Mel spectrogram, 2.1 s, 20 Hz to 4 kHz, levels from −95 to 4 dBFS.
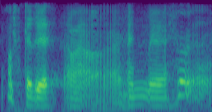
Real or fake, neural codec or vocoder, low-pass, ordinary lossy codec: fake; codec, 16 kHz, 1 kbps, FunCodec, trained on Chinese and English, 50 frames a second; 3.6 kHz; AAC, 24 kbps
